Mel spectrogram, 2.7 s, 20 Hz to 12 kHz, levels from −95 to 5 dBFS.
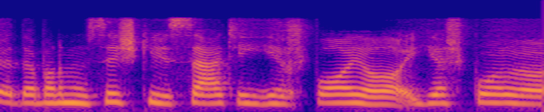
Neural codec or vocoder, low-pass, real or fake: codec, 16 kHz, 0.5 kbps, X-Codec, HuBERT features, trained on balanced general audio; 7.2 kHz; fake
